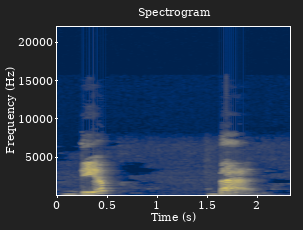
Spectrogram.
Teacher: And to articulate these sounds, the oral passage is blocked by pressing the tongue tip against the alveolar ridge.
